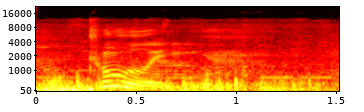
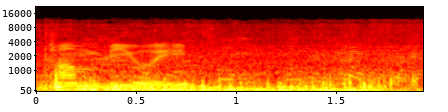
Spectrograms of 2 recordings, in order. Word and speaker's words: Tumbili: coming out next year tule i had the name wrong is tom vili and here we go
